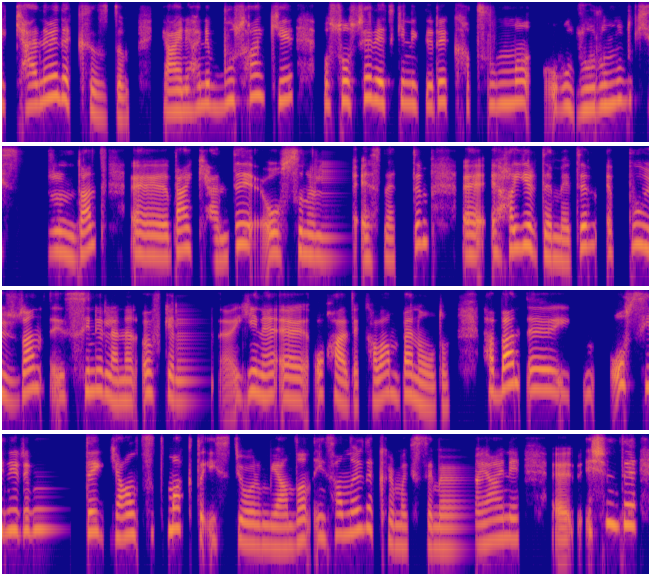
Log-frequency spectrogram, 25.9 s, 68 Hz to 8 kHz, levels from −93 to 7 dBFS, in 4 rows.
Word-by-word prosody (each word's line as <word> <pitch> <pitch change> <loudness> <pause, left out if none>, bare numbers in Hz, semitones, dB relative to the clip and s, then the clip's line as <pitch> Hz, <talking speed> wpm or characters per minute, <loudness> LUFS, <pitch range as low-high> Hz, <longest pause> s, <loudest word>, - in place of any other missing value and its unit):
kendime 285 +8 +3
de 290 - +4
kızdım. 165 -4 -5 0.4
Yani, 195 +1 +4
hani, 235 +4 -1
bu 260 +5 -4
sanki 315 -3 +1 0.3
o 245 - -1
sosyal 275 +4 +2
etkinliklere 260 -1 +1
katılma, 250 +3 -3
o 225 0 -6
zorunluluk 240 +7 -3
hissinden, 215 +1 -1 0.4
eee, 190 -3 +4
ben 235 +2 +5
kendi 180 +12 +1
o 205 +1 +1
sınır 190 -6 0 0.2
esnettim. 180 - -2 0.4
Eee, - - +5
"hayır" 250 0 +4
demedim. 180 - 0 0.2
Eee, - - 0 0.2
bu 275 -2 -1
yüzden, 240 +7 +3
eee, - - -3
sinirlenen, 225 -9 0
öfkelenen 195 -6 -2 0.5
yine, 230 -2 +2
eee, 200 -2 +4
o 230 - -1
hâlde 165 -3 +2
kalan 220 +5 -1
ben 230 -2 +5
oldum. 155 -3 -4 0.3
Ha, 255 - +1
ben, 315 +3 +11
eee, 265 -3 +2 0.2
ı 235 - -11 0.2
o - - +2
sinirimi 305 +1 -2 0.3
de 285 0 +5
yansıtmak 270 +6 +1
da 465 - +1
istiyorum 190 - -4
bir - - -2
yandan. 175 +6 +1
İnsanları 265 +6 -2
da 325 - +1
kırmak 180 -4 -4
istemiyorum 165 -1 -4
yani. 225 +3 0 0.4
Eee, - - +2 0.2
şimdi, 365 -1 +6
235 Hz, 125 wpm, -23 LUFS, 190-270 Hz, 0.5 s, ben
